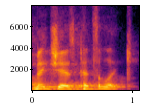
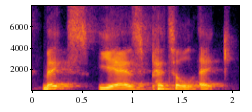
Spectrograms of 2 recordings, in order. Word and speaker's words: Mxyzptlk: Mxyzptlk. I like being out there in the background and nobody can stop me. So it's not. I always say Mxyzptlk. Oh, it's Mxyzptlk.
